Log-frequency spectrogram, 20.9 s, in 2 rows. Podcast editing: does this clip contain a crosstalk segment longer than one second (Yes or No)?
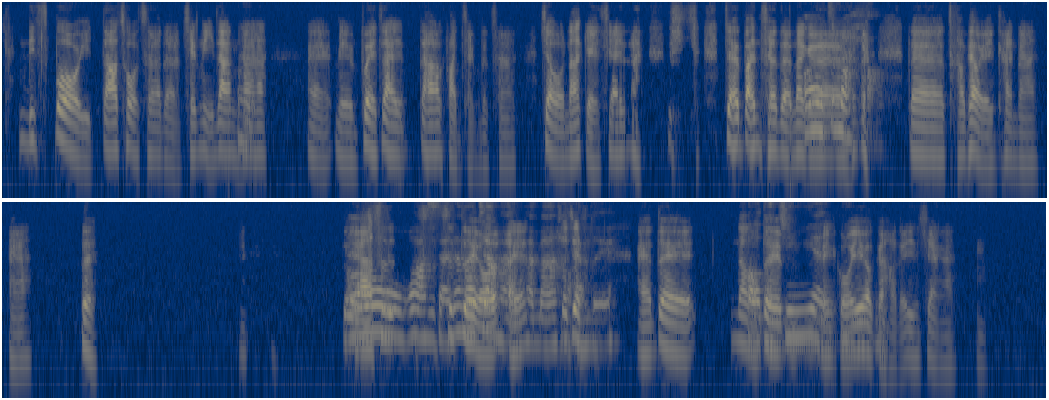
Yes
